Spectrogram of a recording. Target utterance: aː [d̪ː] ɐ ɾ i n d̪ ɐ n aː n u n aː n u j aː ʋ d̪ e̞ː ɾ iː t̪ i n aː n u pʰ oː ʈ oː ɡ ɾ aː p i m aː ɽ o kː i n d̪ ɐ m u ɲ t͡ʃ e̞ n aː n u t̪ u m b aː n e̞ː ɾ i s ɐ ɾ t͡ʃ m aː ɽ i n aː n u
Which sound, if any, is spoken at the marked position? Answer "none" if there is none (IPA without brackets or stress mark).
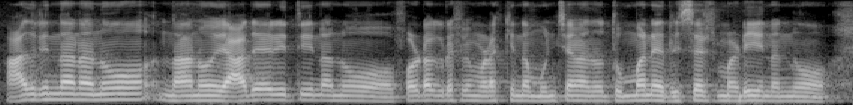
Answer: d̪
